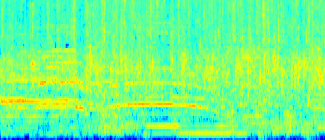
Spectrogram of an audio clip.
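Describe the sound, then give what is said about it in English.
Loud, continuous audience applause for a stand-up comedian, a dense even wash of clapping that holds steady for the whole stretch. “Let's hear it from Mr. Anthony Jeselnik, guys. Give it up for Anthony!”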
